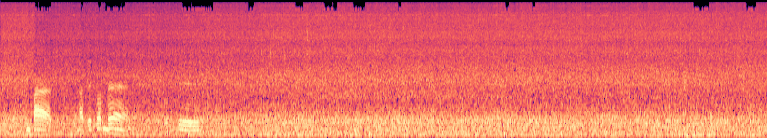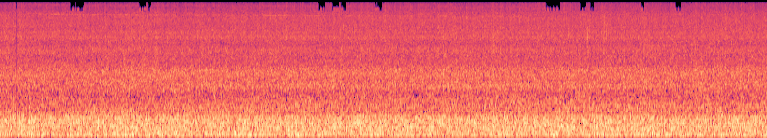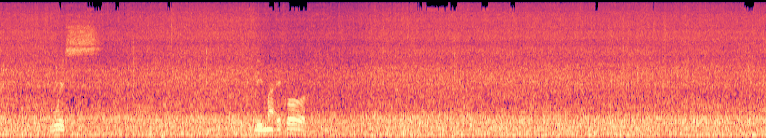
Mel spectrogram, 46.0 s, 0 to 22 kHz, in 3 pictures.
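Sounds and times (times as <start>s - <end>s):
river water rushing: 0.0s - 46.0s.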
